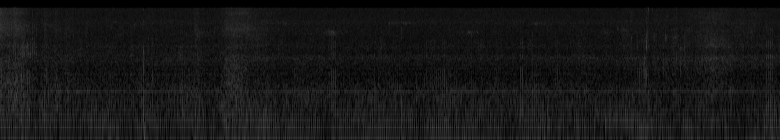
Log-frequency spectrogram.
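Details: Lucy, a domestic cat, purring in the morning, recorded at close range: a steady low rumbling purr, continuous throughout with faint pulsing, over a broad background hiss and a few soft clicks and rustles.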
